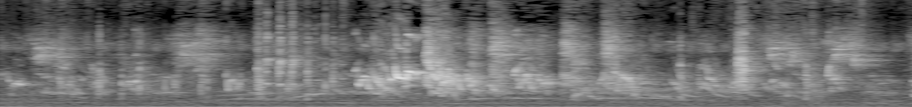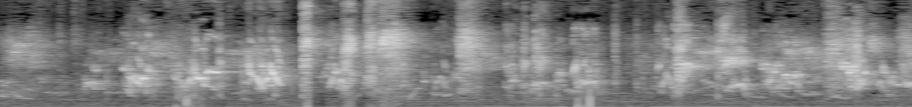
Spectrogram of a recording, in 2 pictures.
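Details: Budgerigars singing happily, a continuous busy chatter of scratchy squawks, clicks and warbled chirps, with a few sharp clicks and rising to louder bursts toward the end.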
